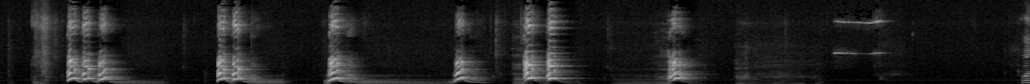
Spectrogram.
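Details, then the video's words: Ginger, a poodle that did not want to shower, barks in loud, sharp bursts, some single and some doubled, spaced one to two seconds apart with brief quiet gaps, and fainter grumbling barks near the end. "Poodle didn't want to shower"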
